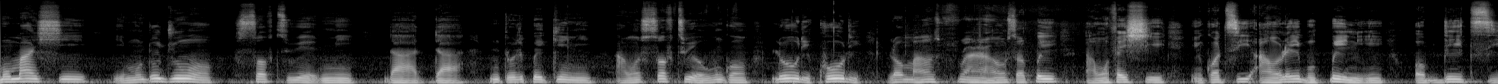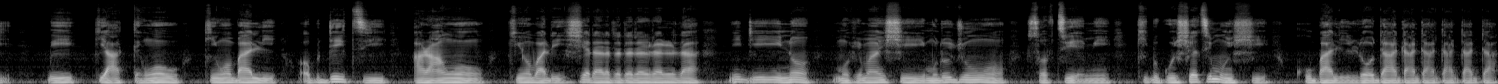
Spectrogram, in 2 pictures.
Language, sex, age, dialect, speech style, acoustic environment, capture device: Yoruba, male, 35-44, Nigeria - Nigerian Standard, relaxed, silence, mobile / Linux / Chrome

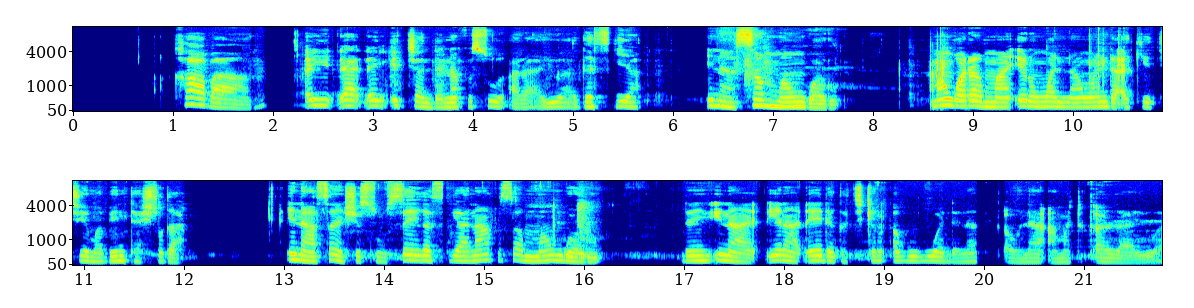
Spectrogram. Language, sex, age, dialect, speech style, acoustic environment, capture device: Hausa, female, 35-44, Nigeria - Katsina, happy, construction; nature; silence, mobile / Linux / Chrome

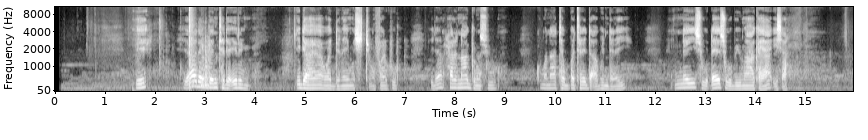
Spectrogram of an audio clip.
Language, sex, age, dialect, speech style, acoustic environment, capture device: Hausa, male, 25-34, Nigeria - Kano, happy; excited, nature; construction, mobile / Linux / Chrome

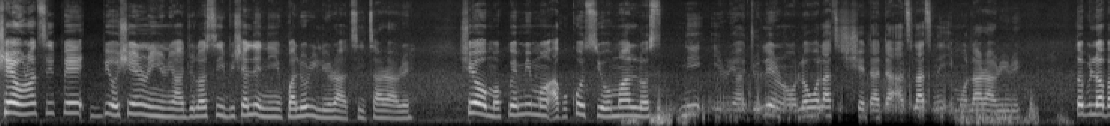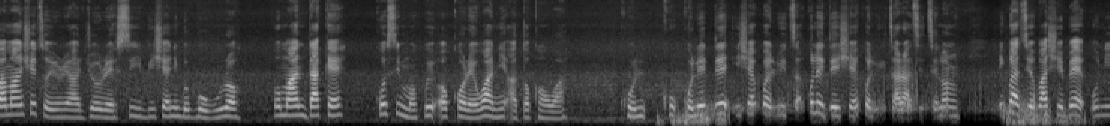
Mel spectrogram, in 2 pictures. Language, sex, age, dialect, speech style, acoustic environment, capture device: Yoruba, female, 25-34, Nigeria - Lagos Yoruba, relaxed, nature, mobile / Linux / Chrome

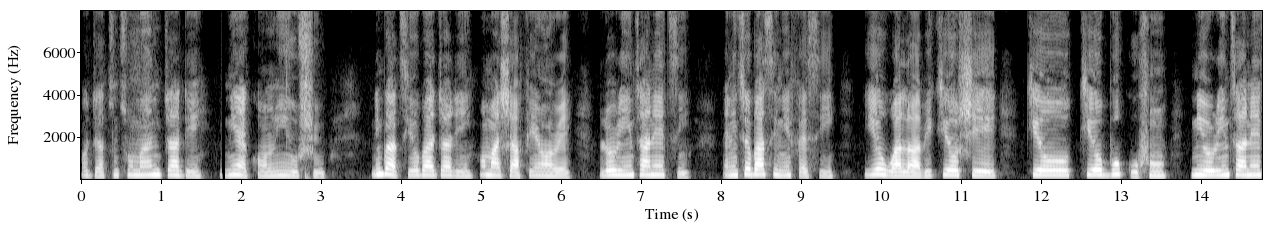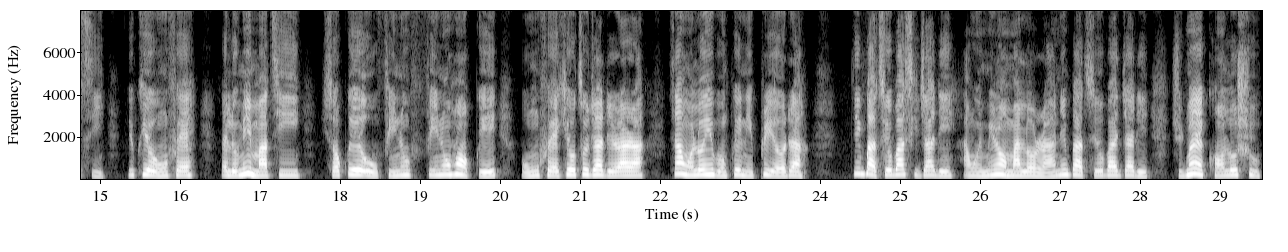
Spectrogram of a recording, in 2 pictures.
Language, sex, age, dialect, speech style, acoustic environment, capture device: Yoruba, female, 35-44, Nigeria - Ibadan, relaxed, nature; silence, mobile / Linux / Chrome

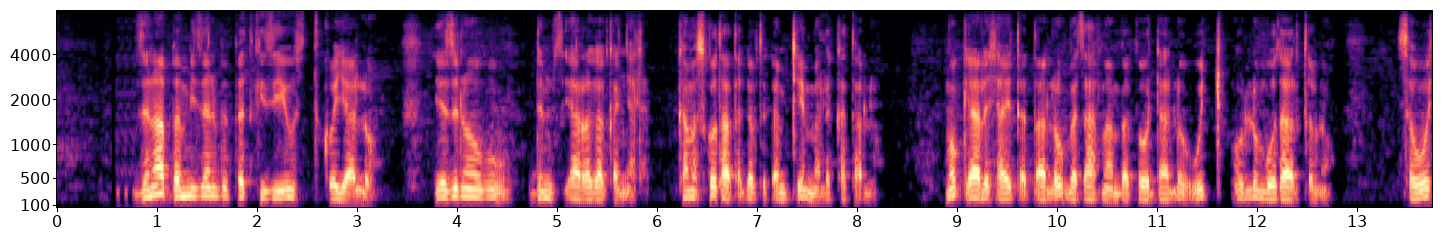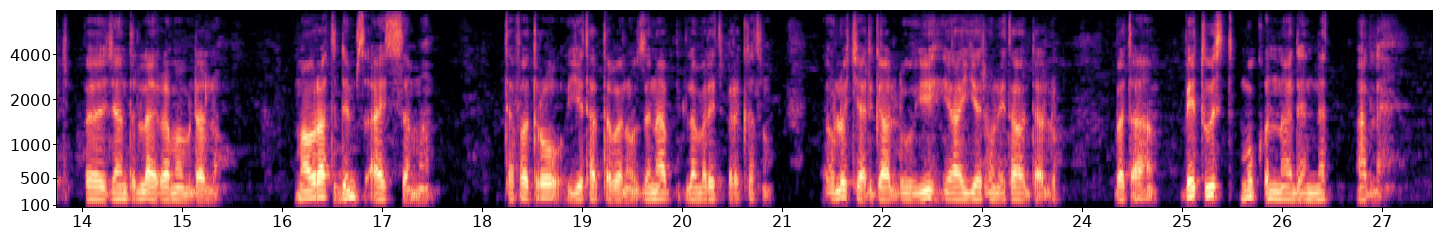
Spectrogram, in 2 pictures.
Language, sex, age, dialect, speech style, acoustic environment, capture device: Amharic, male, 25-34, Ethiopia - Tigray, focused, silence, mobile / Android / Chrome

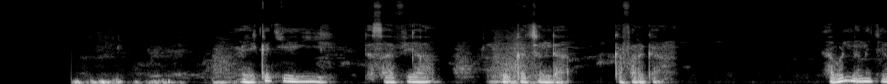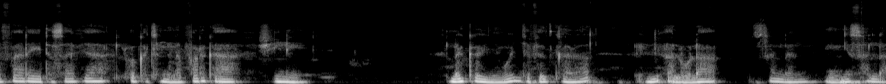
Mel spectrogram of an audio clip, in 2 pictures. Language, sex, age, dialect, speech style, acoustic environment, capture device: Hausa, male, 25-34, Nigeria - Kano, relaxed; focused, nature; appliances, mobile / Linux / Chrome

